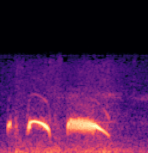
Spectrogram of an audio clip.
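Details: Spotted dove giving a clean call meant to attract other doves: a short note, a bowed coo, then a long coo sliding downward, with low background hum.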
